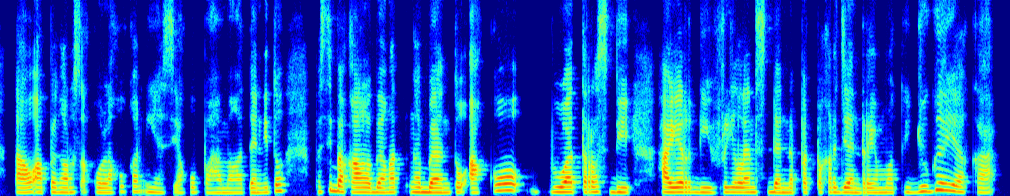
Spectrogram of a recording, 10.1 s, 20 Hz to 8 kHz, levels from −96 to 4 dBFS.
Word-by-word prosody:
tahu 185 Hz, 0 st, +4 dB
apa 190 Hz, +1 st, +1 dB
yang 190 Hz, -, -3 dB
harus 190 Hz, -, -8 dB
aku 190 Hz, -, -7 dB
lakukan. 215 Hz, +4 st, -5 dB
Iya 190 Hz, -2 st, -5 dB
sih -, -, -9 dB
aku 190 Hz, +2 st, -10 dB
paham 175 Hz, -2 st, -8 dB
banget 175 Hz, 0 st, -6 dB
dan 180 Hz, -, -3 dB
itu 190 Hz, +6 st, -2 dB, 0.4 s
pasti 205 Hz, +5 st, -5 dB
bakal 195 Hz, -4 st, +5 dB
banget 190 Hz, 0 st, +1 dB, 0.2 s
ngebantu 190 Hz, -1 st, +2 dB
aku 255 Hz, +9 st, +3 dB, 0.2 s
buat 200 Hz, 0 st, +4 dB
terus 205 Hz, 0 st, 0 dB
di-hire 195 Hz, 0 st, +2 dB
di-freelance 190 Hz, +1 st, -1 dB
dan 185 Hz, -2 st, 0 dB
dapet 190 Hz, +1 st, -5 dB
pekerjaan 190 Hz, -1 st, -1 dB
remote 180 Hz, 0 st, -4 dB
itu 195 Hz, +4 st, -3 dB
juga 255 Hz, +7 st, +3 dB
ya 220 Hz, -5 st, +2 dB
Kak? 185 Hz, -2 st, -7 dB
190 Hz, 180 wpm, -23 LUFS, 185-200 Hz, 0.4 s, bakal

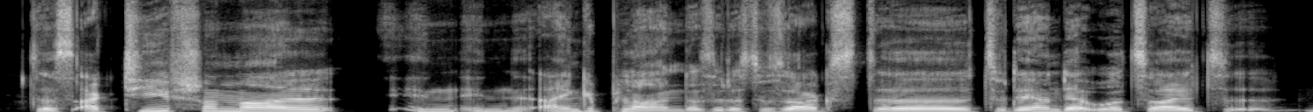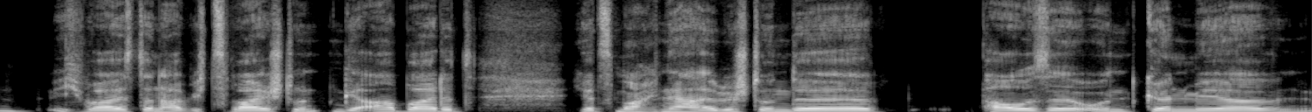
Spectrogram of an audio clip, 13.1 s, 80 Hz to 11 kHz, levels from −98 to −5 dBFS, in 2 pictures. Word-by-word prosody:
das 155 Hz, -2 st, +2 dB
aktiv 195 Hz, +7 st, +1 dB
schon 220 Hz, -1 st, +1 dB
mal 195 Hz, 0 st, +5 dB, 0.3 s
i 430 Hz, -6 st, -18 dB
in 175 Hz, -2 st, -6 dB
in 200 Hz, 0 st, -8 dB
eingeplant? 175 Hz, -8 st, -1 dB
Also, 135 Hz, +1 st, -3 dB
dass 150 Hz, +1 st, -3 dB
du 160 Hz, -, -4 dB
sagst, 155 Hz, +2 st, +1 dB
äh: 155 Hz, 0 st, +5 dB
„Zu 155 Hz, -, -3 dB
der 160 Hz, +5 st, +3 dB
und 175 Hz, -2 st, -4 dB
der 160 Hz, -, +5 dB
Uhrzeit, 155 Hz, -3 st, +1 dB
äh, -, -, -10 dB, 0.6 s
ich -, -, -12 dB
weiß, 155 Hz, +2 st, 0 dB
dann 155 Hz, -1 st, -3 dB
habe 145 Hz, 0 st, -4 dB
ich 155 Hz, -, -9 dB
2 150 Hz, -2 st, +1 dB
Stunden 165 Hz, +2 st, -7 dB
gearbeitet. 170 Hz, 0 st, -2 dB, 0.5 s
Jetzt 160 Hz, 0 st, -6 dB
mache 160 Hz, -3 st, -4 dB
ich -, -, -17 dB
'ne 155 Hz, -1 st, -2 dB
1/2 150 Hz, +3 st, -1 dB
Stunde 150 Hz, -2 st, +1 dB, 0.5 s
Pause 145 Hz, 0 st, 0 dB
und 160 Hz, -1 st, -9 dB
gönne 155 Hz, 0 st, -2 dB
mir 150 Hz, 0 st, -2 dB
155 Hz, 170 wpm, -22 LUFS, 150-175 Hz, 0.6 s, mal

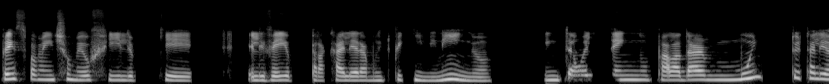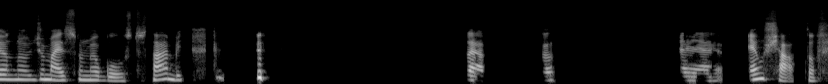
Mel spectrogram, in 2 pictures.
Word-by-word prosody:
principalmente 240 Hz, -2 st, +3 dB
o -, -, +3 dB
meu 205 Hz, -1 st, 0 dB
filho, 200 Hz, -2 st, -3 dB, 0.2 s
porque 185 Hz, -4 st, 0 dB, 0.6 s
ele 195 Hz, +1 st, +1 dB
veio 195 Hz, +1 st, +3 dB, 0.2 s
pra 185 Hz, -3 st, -3 dB
cá 195 Hz, +2 st, +1 dB
ele 190 Hz, -, 0 dB
era 185 Hz, 0 st, +3 dB
muito 185 Hz, 0 st, -7 dB
pequenininho, 190 Hz, -3 st, 0 dB, 0.5 s
então 205 Hz, +1 st, -1 dB
ele 215 Hz, -, -3 dB, 0.2 s
tem 215 Hz, -1 st, +1 dB
o 210 Hz, -, -3 dB
paladar 210 Hz, +1 st, +4 dB
muito 215 Hz, +10 st, +3 dB, 0.3 s
italiano 230 Hz, -7 st, +1 dB
demais 210 Hz, -3 st, +1 dB
pro 215 Hz, -, -4 dB
meu 205 Hz, -1 st, -1 dB
gosto, 170 Hz, -3 st, -6 dB
sabe? 220 Hz, -1 st, +2 dB, 2.8 s
Exato, -, -, +3 dB, 0.6 s
hã. 190 Hz, +1 st, -3 dB, 1.3 s
É, 185 Hz, -1 st, -3 dB, 0.6 s
é -, -, +6 dB
um 265 Hz, -, +4 dB
chato! -, -, -1 dB
210 Hz, 110 wpm, -23 LUFS, 190-220 Hz, 2.8 s, é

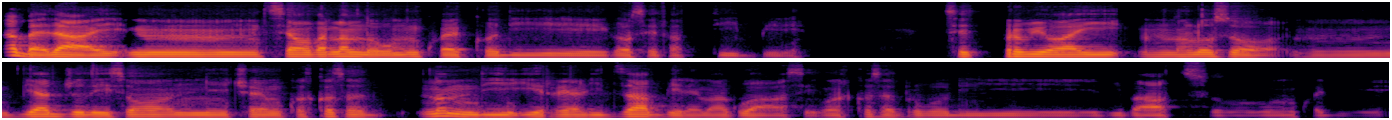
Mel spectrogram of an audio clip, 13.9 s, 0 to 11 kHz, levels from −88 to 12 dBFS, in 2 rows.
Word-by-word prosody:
Vabbè, 185 Hz, -, +5 dB
dai, 100 Hz, -4 st, +6 dB
mhmm, 115 Hz, 0 st, +3 dB
stiamo 115 Hz, +1 st, +3 dB
parlando, 120 Hz, -1 st, +4 dB
comunque, 105 Hz, 0 st, 0 dB
ecco, 105 Hz, 0 st, -4 dB
di 100 Hz, -1 st, -5 dB
cose 100 Hz, 0 st, -5 dB
fattibili. 90 Hz, -3 st, -15 dB, 0.7 s
Se 115 Hz, -, -3 dB
proprio 125 Hz, -1 st, +5 dB
hai, 115 Hz, 0 st, +3 dB
non 115 Hz, -1 st, -5 dB
lo 120 Hz, 0 st, +3 dB
so, 110 Hz, -5 st, -2 dB
mhmm, 100 Hz, 0 st, -12 dB
viaggio 120 Hz, +2 st, +2 dB
dei 115 Hz, -1 st, +2 dB
sogni, 110 Hz, -1 st, -2 dB
cioè 110 Hz, +1 st, -5 dB
un 105 Hz, -1 st, -1 dB
qualcosa 110 Hz, +1 st, -5 dB, 0.2 s
non 135 Hz, -1 st, +1 dB
di 110 Hz, -1 st, -1 dB
irrealizzabile 110 Hz, -1 st, -1 dB
ma 100 Hz, +1 st, -8 dB
quasi, 95 Hz, -2 st, -8 dB
qualcosa 100 Hz, +2 st, -10 dB
proprio 100 Hz, -1 st, -9 dB
di 95 Hz, -2 st, -12 dB
di 100 Hz, -, -16 dB
pazzo 95 Hz, -1 st, -8 dB
o 90 Hz, 0 st, -25 dB
comunque 95 Hz, 0 st, -18 dB
di 90 Hz, -1 st, -30 dB
105 Hz, 155 wpm, -24 LUFS, 95-115 Hz, 0.7 s, dai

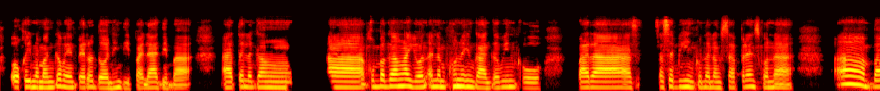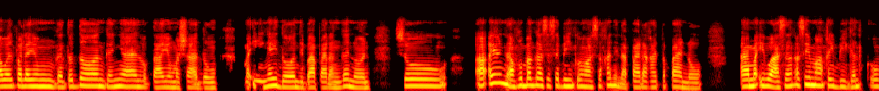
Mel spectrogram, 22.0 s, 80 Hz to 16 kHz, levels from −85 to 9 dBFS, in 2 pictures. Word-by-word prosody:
okey 205 Hz, +1 st, +2 dB
naman 190 Hz, -1 st, +1 dB
gawin, 205 Hz, -3 st, 0 dB
pero 185 Hz, +2 st, 0 dB
do'n 180 Hz, -2 st, +1 dB
hindi 190 Hz, -3 st, -4 dB
pala, 185 Hz, -, +1 dB
'di -, -, -5 dB
ba? 90 Hz, 0 st, +1 dB, 0.4 s
Ah, 190 Hz, 0 st, +2 dB
talagang, 200 Hz, -2 st, -1 dB, 0.5 s
ah, 195 Hz, -1 st, +5 dB
kumbaga 225 Hz, +1 st, +2 dB
ngayon 205 Hz, -3 st, +2 dB
alam 215 Hz, -1 st, 0 dB
ko 230 Hz, -, +1 dB
na 230 Hz, -, +6 dB
yung 210 Hz, -1 st, 0 dB
gagawin 190 Hz, +3 st, -1 dB
ko 175 Hz, -1 st, -4 dB, 0.5 s
para 195 Hz, 0 st, +5 dB
sa -, -, -11 dB, 0.3 s
sasabihin 210 Hz, 0 st, -1 dB
ko 200 Hz, -, -6 dB
na 195 Hz, -, -1 dB
lang 190 Hz, -1 st, -3 dB
sa 190 Hz, +2 st, -4 dB
friends 215 Hz, -2 st, -3 dB
ko 195 Hz, -, -3 dB
na, 195 Hz, -, 0 dB, 0.5 s
"Ah, 295 Hz, -2 st, +6 dB
bawal 225 Hz, +1 st, +1 dB
pala 230 Hz, -1 st, +1 dB
yung 225 Hz, -1 st, +1 dB
ganito 205 Hz, +2 st, -4 dB
do'n, 235 Hz, -1 st, +1 dB
ganyan. 215 Hz, -1 st, -1 dB
'Wag -, -, -10 dB
tayong 195 Hz, 0 st, -2 dB
masyadong 185 Hz, -1 st, -3 dB, 0.4 s
maingay 225 Hz, +5 st, -1 dB
do'n," 200 Hz, -2 st, 0 dB
'di 190 Hz, -, -6 dB
ba, 195 Hz, 0 st, +1 dB
parang 185 Hz, 0 st, -4 dB
gano'n. 190 Hz, -6 st, -2 dB, 0.3 s
So, 240 Hz, -, -3 dB, 0.8 s
ah, -, -, +4 dB
ayun 335 Hz, +1 st, +2 dB
nga, 225 Hz, -, +4 dB
kumbaga 255 Hz, +1 st, +1 dB
sasabihin 235 Hz, -1 st, -3 dB
ko 230 Hz, -2 st, -3 dB
nga 215 Hz, -, 0 dB
sa 225 Hz, +2 st, -7 dB
kanila 255 Hz, -1 st, -2 dB
para 200 Hz, -1 st, -2 dB
kahit 200 Hz, 0 st, -7 dB
papa'no, 195 Hz, -5 st, -4 dB, 0.5 s
ah, 225 Hz, +1 st, +5 dB
maiwasan. 235 Hz, 0 st, +2 dB
Kasi 265 Hz, +3 st, +1 dB
yung 265 Hz, -, +6 dB
mga 260 Hz, -, -8 dB
kaibigan 215 Hz, -1 st, -4 dB
ko, 230 Hz, 0 st, -6 dB
210 Hz, 180 wpm, -23 LUFS, 195-230 Hz, 0.8 s, na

